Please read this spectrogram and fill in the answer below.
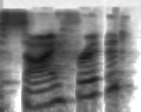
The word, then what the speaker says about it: Seyfried: The name I was pronouncing her name originally, I was saying Amanda Seyfried or Seyfried, but it's Amanda Seyfried.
